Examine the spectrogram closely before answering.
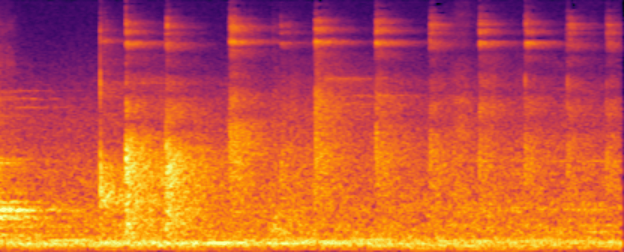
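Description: A table tennis ball clicks back and forth on paddles and the table in a steady rhythm.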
